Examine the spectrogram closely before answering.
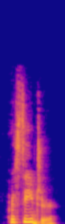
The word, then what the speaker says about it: procedure: written with the letter d here we don't pronounce it the same way we say proceed that voiced ch sound procedure you use this word to talk about a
